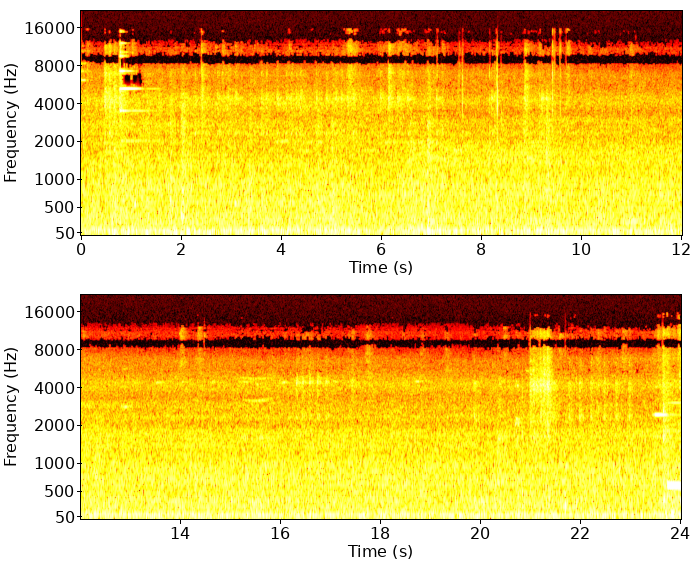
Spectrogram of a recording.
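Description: Electric commuter train heard from inside, behind the driver's cab, rolling slowly along a station platform to its stop: a steady low rumble of wheels and running gear with a few faint clicks.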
